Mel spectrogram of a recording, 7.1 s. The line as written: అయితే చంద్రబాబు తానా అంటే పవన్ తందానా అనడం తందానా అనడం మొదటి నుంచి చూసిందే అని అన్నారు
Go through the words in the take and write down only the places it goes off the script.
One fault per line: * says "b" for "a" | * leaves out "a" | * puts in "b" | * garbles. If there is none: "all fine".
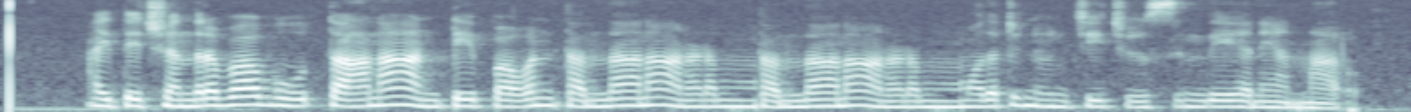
all fine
